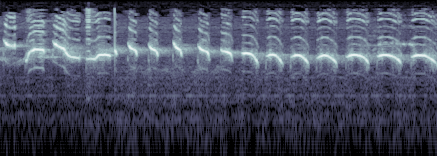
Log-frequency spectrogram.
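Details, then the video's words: Chinese hwamei repeating one clear, down-slurred whistle in a steady series, roughly three to four notes a second, each note rich with overtones. "tiếng chim hoạ mi hót cực hay"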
